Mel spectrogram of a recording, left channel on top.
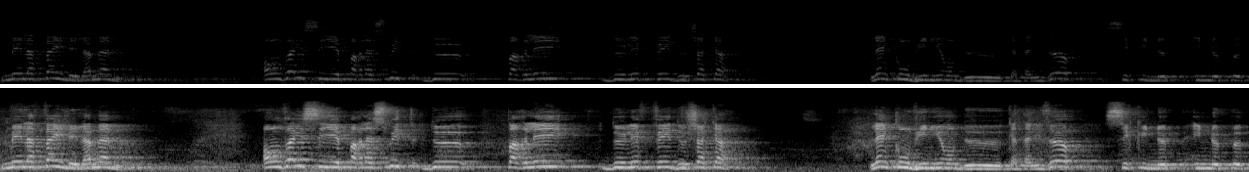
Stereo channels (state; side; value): quieter; left; 31.2 dB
